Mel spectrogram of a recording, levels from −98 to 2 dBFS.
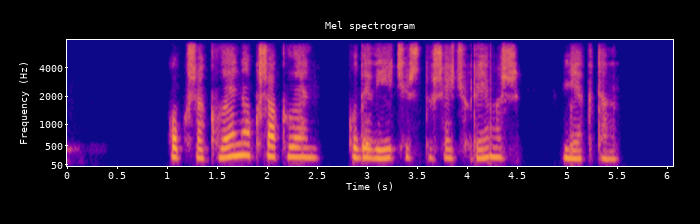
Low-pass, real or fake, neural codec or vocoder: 7.2 kHz; fake; codec, 16 kHz, 4 kbps, FreqCodec, smaller model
